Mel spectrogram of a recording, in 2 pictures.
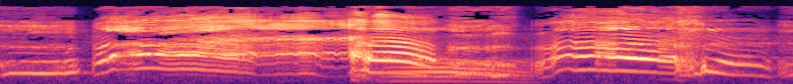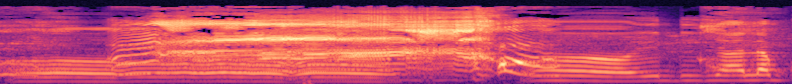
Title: Crying baby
